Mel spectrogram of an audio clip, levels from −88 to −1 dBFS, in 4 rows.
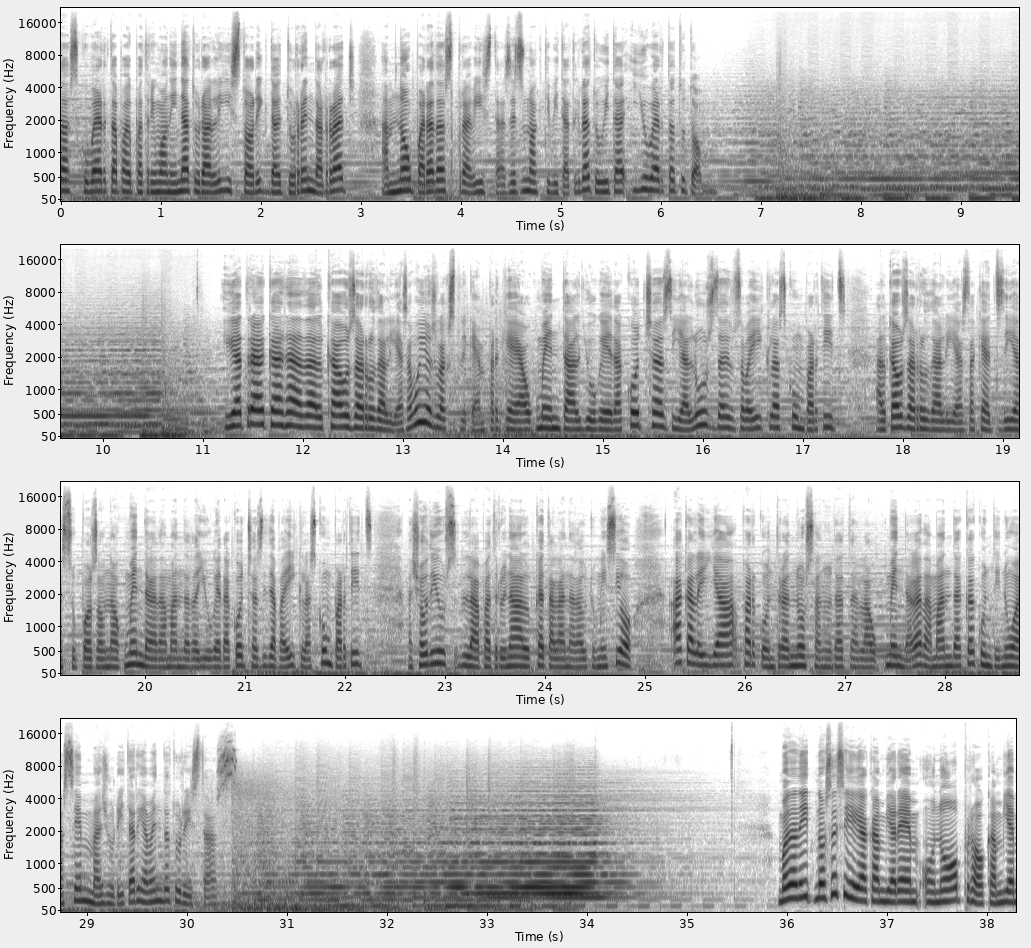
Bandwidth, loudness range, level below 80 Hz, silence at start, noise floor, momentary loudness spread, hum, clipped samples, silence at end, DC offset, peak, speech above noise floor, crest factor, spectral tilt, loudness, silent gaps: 18.5 kHz; 6 LU; -34 dBFS; 0 s; -49 dBFS; 9 LU; none; under 0.1%; 0 s; under 0.1%; -4 dBFS; 29 dB; 18 dB; -5 dB/octave; -21 LUFS; none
